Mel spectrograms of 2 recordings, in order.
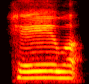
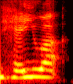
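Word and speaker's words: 平和: e di bagian depannya, seperti hewa gitu, bukan heiwa tapi hewa gitu teman-teman.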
